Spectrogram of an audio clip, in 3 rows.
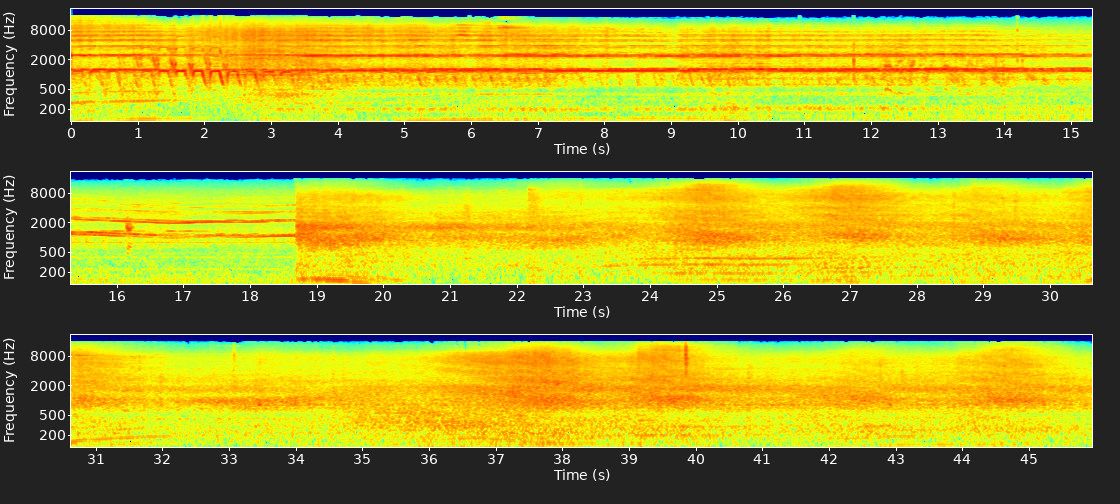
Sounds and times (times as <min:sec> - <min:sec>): Accelerating, revving, vroom: 0:00.0 - 0:12.2, 0:18.7 - 0:20.4, 0:22.2 - 0:33.8, 0:34.6 - 0:41.1
Car: 0:00.0 - 0:45.9.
